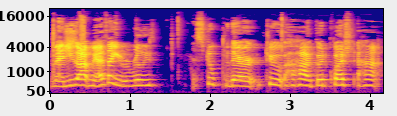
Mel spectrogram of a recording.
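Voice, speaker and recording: A woman's voice: high voice, fairly even intonation, brisk, a bit bright. A woman streamer reading a web comic aloud, mixing narration with casual banter.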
